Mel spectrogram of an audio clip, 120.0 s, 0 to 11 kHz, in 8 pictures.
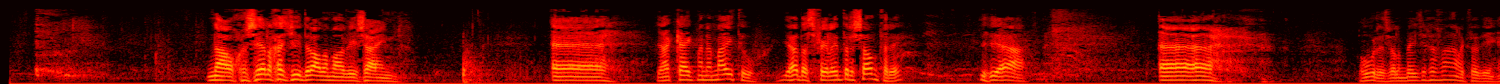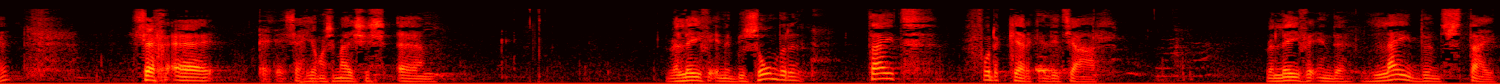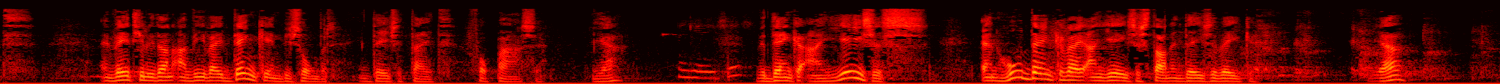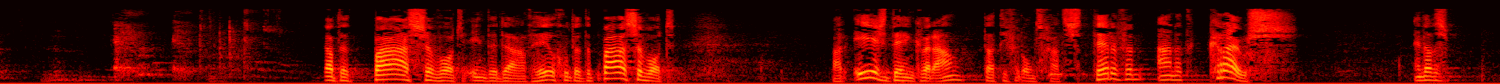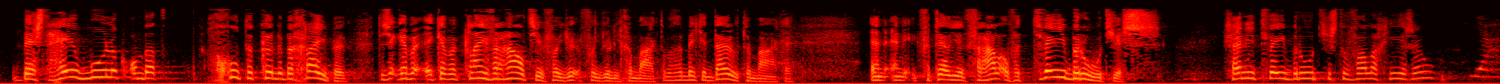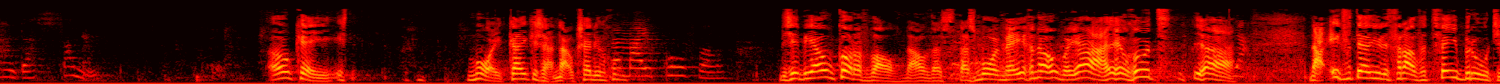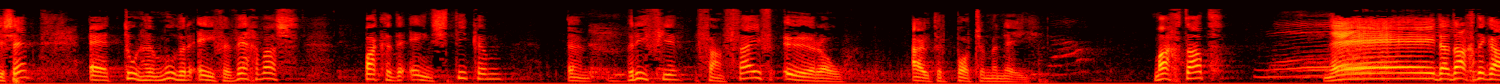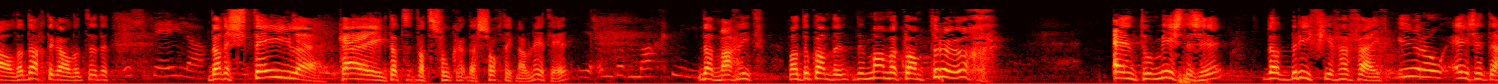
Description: in de dienst van 4 Maart jl, zo'n leuk gesprekje had met de kinderen. Hierin probeerde hij iets duidelijk te maken over het plaatsvervangend lijden van Jezus.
